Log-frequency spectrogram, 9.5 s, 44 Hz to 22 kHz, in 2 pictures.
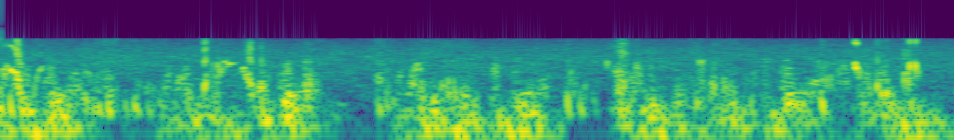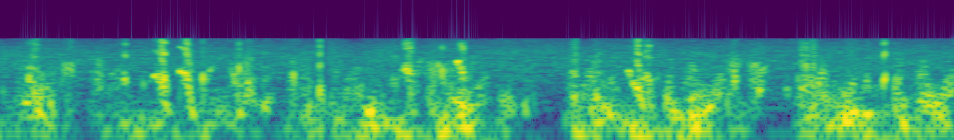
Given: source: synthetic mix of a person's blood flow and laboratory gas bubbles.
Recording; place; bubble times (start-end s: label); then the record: Doppler ultrasound of blood flow; precordium
0.00-0.24 s: bubbles
0.36-0.84 s: bubbles
0.98-1.36 s: bubbles
1.50-1.60 s: bubbles
1.87-2.00 s: bubbles
2.04-2.43 s: bubbles
2.81-3.22 s: bubbles
3.43-3.54 s: bubbles
3.58-3.85 s: bubbles
4.07-4.62 s: bubbles
4.88-5.15 s: bubbles
5.36-5.84 s: bubbles
5.88-6.16 s: bubbles
6.21-6.27 s: bubbles
6.34-6.42 s: bubbles
6.72-7.15 s: bubbles
7.25-7.46 s: bubbles
7.61-7.85 s: bubbles
7.88-8.08 s: bubbles
8.39-8.64 s: bubbles
8.66-9.29 s: bubbles
From the record:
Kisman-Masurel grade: 343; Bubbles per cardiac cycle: rolling drumbeat, 9 or more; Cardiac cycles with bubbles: 100%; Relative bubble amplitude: loud (0.450 to 0.775); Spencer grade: 3 (all of the cardiac periods contain showers or single bubble signals, but not dominating or overriding the cardiac motion signals); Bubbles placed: only in the low amplitude regions of the cardiac cycle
